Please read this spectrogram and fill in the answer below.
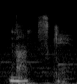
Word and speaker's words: Natsuki: So yes, Natsuki would be the correct pronunciation.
